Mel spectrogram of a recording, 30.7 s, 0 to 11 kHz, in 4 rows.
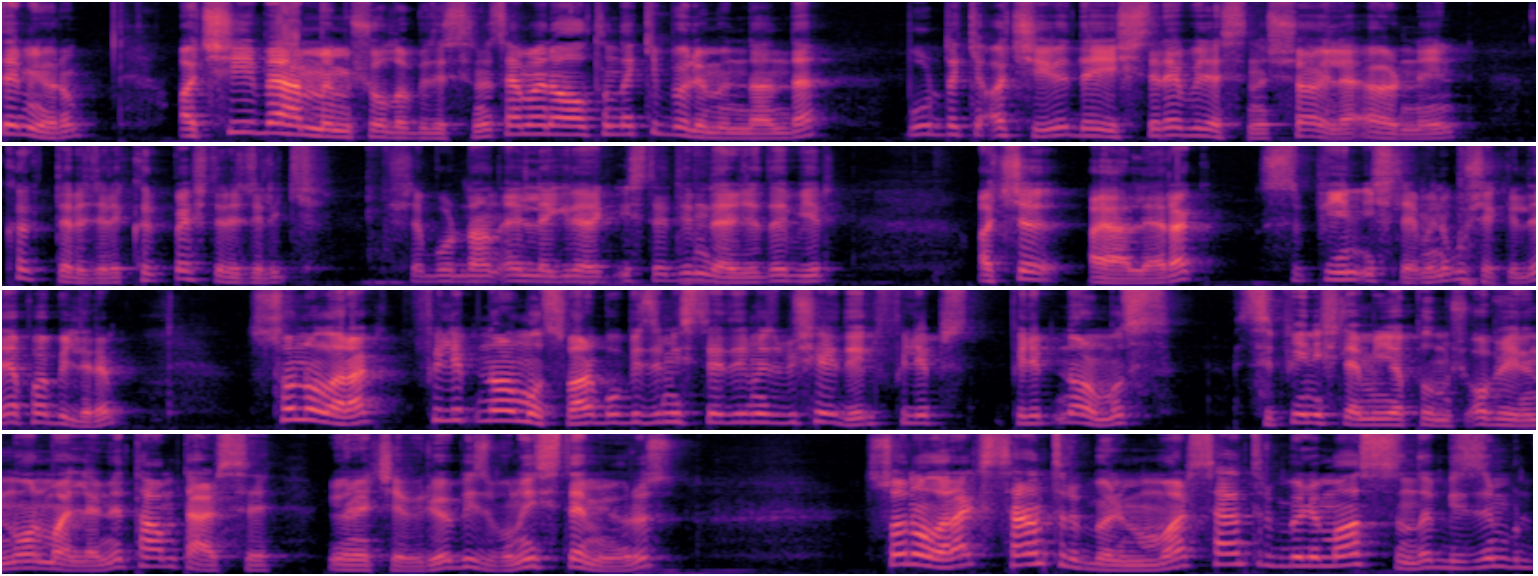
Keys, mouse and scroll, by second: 3.2-8.3 drag, 8.7-11.0 drag, 10.5 BackSpace, 13.3-14.9 drag, 29.7 KP_1.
